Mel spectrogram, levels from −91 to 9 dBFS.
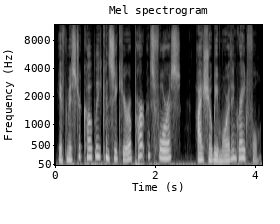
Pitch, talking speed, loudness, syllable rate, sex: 170 Hz, 200 wpm, -19 LUFS, 5.7 syllables/s, male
